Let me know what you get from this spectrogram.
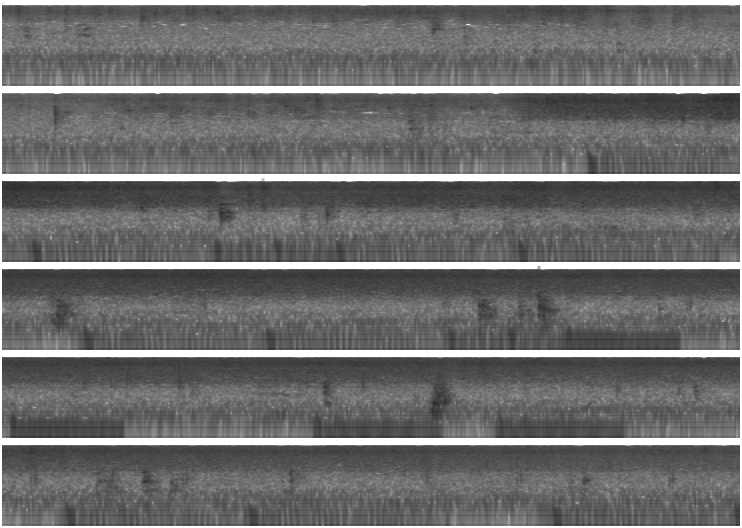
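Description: Garlic sizzling in hot oil in a nonstick wok. About eight seconds in, the sizzle jumps louder as garlic chive flower stems go in. A spatula then clicks and scrapes against the pan as they are stir-fried.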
